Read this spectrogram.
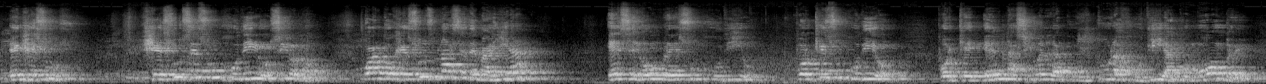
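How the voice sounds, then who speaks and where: Speaking a little slowly in an extremely high pitch, a male preacher asks the congregation questions and has them echo his words. He sounds far away in an echoey hall, with faint ambient sound.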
